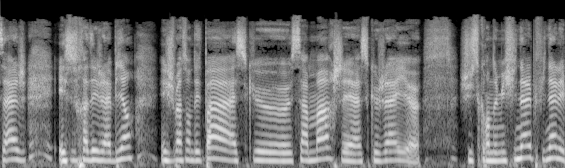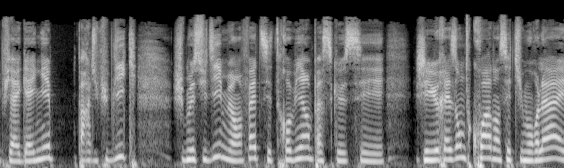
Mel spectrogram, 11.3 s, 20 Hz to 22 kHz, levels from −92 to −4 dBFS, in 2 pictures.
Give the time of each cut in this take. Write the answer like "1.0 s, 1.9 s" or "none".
2.0 s, 5.4 s, 6.5 s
